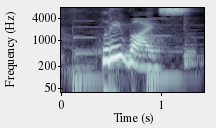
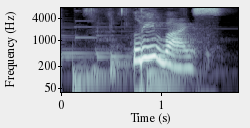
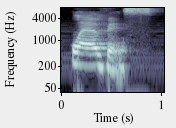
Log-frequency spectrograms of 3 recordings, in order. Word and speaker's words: Levi's: of brand from paris okay so we can pronounce it this is one brand of friends levi's levi's many people say this is like lavis but it is pronounced levis levis nike nike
